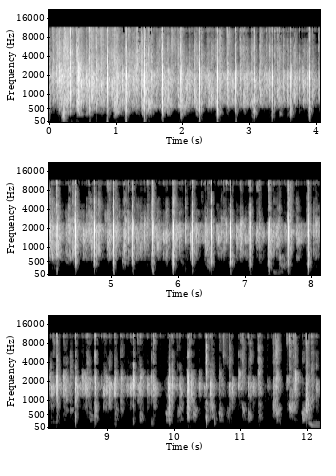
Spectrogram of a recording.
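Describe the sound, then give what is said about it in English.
An audience applauds the kitchen team in a dense, steady wash of many hands clapping. It stays strong for several seconds, then gradually thins into scattered individual claps as it fades out. “And maybe we can make a little applause for the kitchen team.”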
